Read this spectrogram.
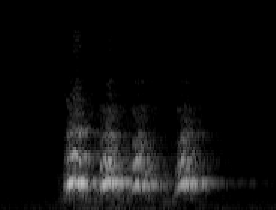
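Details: Dog barking: a quick run of four mid-pitched barks over about one and a half seconds, the last one trailing into a short whine, with a quiet background.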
